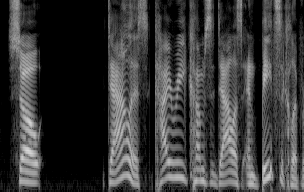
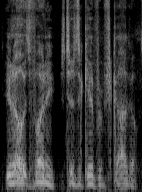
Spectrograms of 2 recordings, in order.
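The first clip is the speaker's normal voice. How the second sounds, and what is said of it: Imitates another person's voice. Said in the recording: “my Doc Rivers impression. It was spot ... On.”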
